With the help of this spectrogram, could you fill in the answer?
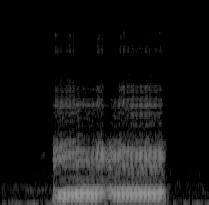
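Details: Adopted rescue dog sleeping soundly after a vet visit for combination vaccination; one drawn-out, buzzy, harmonic snore of about a second in a quiet small room.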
